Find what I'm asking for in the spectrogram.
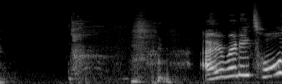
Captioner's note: both laughing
